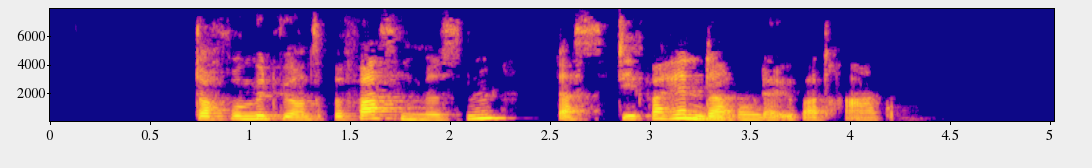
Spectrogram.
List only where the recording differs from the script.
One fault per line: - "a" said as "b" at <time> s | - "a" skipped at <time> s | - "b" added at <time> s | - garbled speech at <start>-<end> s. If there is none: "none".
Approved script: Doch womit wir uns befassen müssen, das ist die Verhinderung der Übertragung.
none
